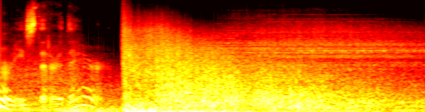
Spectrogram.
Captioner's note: gunshot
